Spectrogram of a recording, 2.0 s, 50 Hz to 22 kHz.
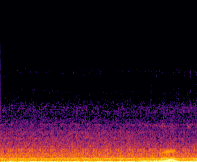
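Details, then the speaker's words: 2011 Chevy Cruze, brand-new engine failed within 10 minutes, after turbo replacement: low, uneven idle with a periodic stumble; scanner shows four codes including random cylinder misfire. "all right it's showing four codes currently and there's of course about a die it did it's showing four codes random cylinder misfire"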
